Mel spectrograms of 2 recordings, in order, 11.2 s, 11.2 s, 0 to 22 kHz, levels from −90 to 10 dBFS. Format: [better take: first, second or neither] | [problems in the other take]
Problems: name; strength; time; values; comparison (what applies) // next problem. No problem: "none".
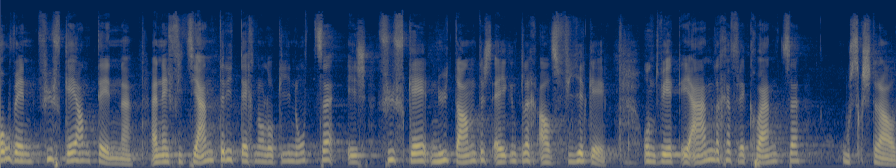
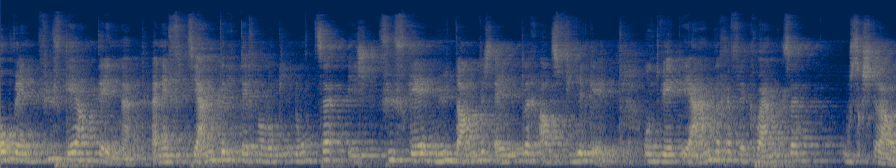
first | room echo; dies away in 1.2 s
